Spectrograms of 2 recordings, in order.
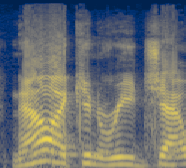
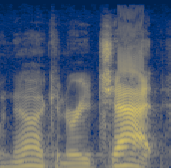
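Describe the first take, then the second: First: "Now I can read chat" said higher and louder with relief; louder, pleased. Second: Said in the usual way. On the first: Shown as a demonstration. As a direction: cheerfully announce it.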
